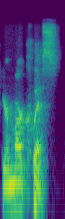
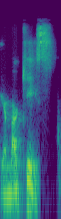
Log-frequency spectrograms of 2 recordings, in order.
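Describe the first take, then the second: First: The name is said in an altered way. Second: The name is said its usual way. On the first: The speaker calls it wrong. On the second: The speaker calls it right.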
